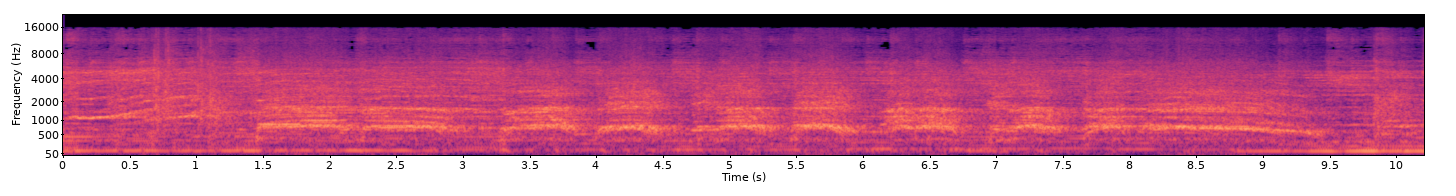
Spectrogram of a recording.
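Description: Upbeat pop backing music in a live theatre, with the audience shouting along in rhythmic chants over it.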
